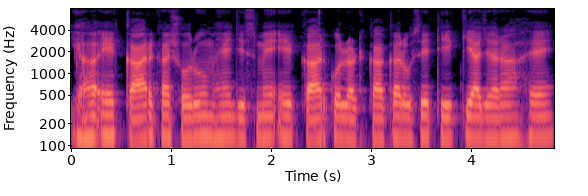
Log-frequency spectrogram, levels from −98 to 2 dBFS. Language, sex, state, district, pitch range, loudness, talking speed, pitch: Hindi, male, Bihar, Gopalganj, 120-130 Hz, -26 LUFS, 235 wpm, 125 Hz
